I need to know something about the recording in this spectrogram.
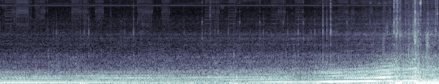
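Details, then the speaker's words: Seat Leon Cupra R, dash cam while driving: deep engine drone rises and turns harsh, ending in a loud rough clattering surge; sudden major engine failure, driver believes engine blown, cause unconfirmed. "Oh fuck it out. Jesus, that's blown it."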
